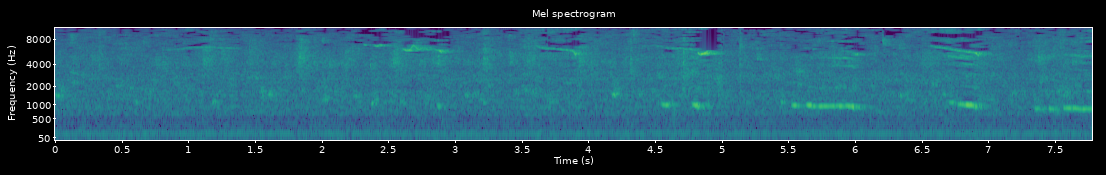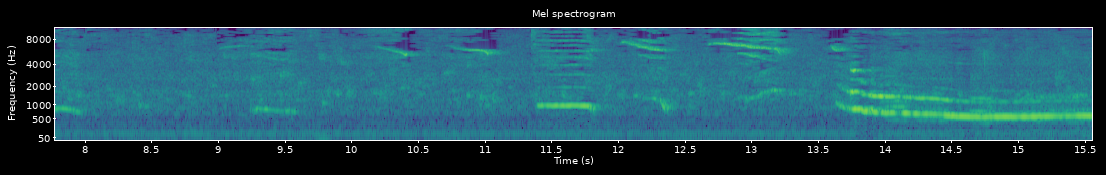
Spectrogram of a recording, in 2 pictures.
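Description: A dog whining in short, high cries, then, nearly two seconds before the end, breaking into a long howl that drops in pitch and then holds steady. The howl is the loudest sound. Faint high chirps and a steady low hum sit underneath.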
